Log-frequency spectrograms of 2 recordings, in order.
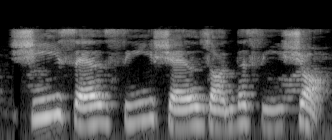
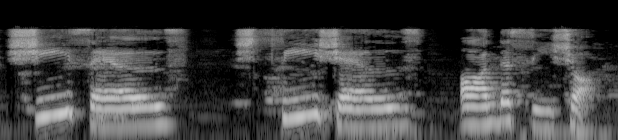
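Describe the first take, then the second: First: It is said fast. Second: It is said at a normal pace.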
